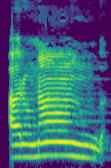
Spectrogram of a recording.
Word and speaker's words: అరుణాం: ఇక ఉచ్చారణల్లో మనకి వ్యాకరణ నియమాల దగ్గరకు వచ్చినట్లయితే గనక అరుణాం, ఇక్కడ అనుస్వార ఉచ్చారణ తర్వాత పదం కరుణ అని ఉంది కాబట్టి కఖ గఘంగ అరుణాంగ్ చదువుతున్నాం.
